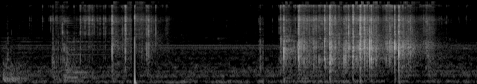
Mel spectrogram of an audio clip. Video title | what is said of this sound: अगदी सोप्या पद्धतीने शाबुदाणा पापडी -दुप्पट फुलणारी पळी पापडी -#shabudana papdi# | पापड्यांचा आवाज पण किती कुरकुरीत आवाज येतोय तर बघा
